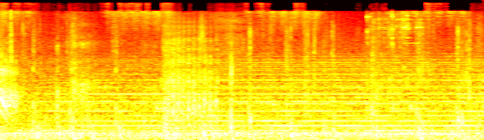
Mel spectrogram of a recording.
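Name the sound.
horse hooves in LOTRO video game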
